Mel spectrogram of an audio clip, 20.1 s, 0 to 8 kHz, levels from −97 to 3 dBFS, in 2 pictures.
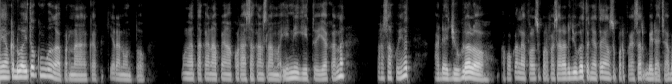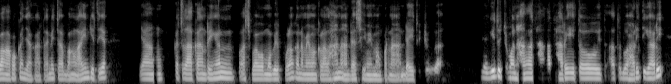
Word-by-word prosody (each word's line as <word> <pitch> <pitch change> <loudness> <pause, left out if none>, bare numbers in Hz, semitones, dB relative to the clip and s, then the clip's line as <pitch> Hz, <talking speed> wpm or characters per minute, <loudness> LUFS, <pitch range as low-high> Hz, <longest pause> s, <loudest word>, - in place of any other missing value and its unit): yang 165 -1 +4
ke-2 175 -1 +8
itu 235 +7 +5
aku 220 - -5
nggak 180 - +2
pernah 115 -1 -2
kepikiran 125 +1 -8
untuk 110 -2 -7 0.5
mengatakan 135 -1 -4
apa 125 +1 -3
yang 125 - -1
aku - - -6
rasakan 125 +2 -3
selama 120 -1 -2
ini, 150 +2 +2
gitu 130 -2 -4
ya, 130 +1 -1
karena 185 +10 +2 0.5
merasa 150 0 -5
aku 150 - -5
ingat, 215 +6 +4 0.4
ada 135 +1 +1
juga 130 +5 +6
loh 120 -4 +7 0.3
aku 130 - -10
kan 160 - -5
level 135 -1 -2
supervisor, 135 0 -2
ada 140 - +3
juga 155 +3 +5
ternyata 145 +1 -2
yang 145 -3 0
supervisor 130 0 -5
beda 130 -1 -1
cabang. 135 0 0
Aku - - -2
kan 150 -2 -4
Jakarta, 105 -3 -7
ini 135 - -3
cabang 115 - -3
lain, 130 +5 0
gitu 145 +3 -1
ya, - - -18 0.5
yang 130 -1 -1 0.3
kecelakaan 130 -2 -1
ringan 145 +2 +1
pas 125 - -5
bawa 125 -1 +1
mobil 125 +1 +1
pulang 140 +4 -1
karena 135 -3 -1
memang 125 0 0
kelelahan, 120 +5 -1
ada 115 -3 0
sih 125 +1 -6
memang, 115 -1 -1
pernah 110 -2 -4
ada - - -1
itu 115 - -6
juga. 390 +6 -7 0.7
Ya, - - -2
gitu, 180 +3 +7
cuman 150 -1 +2
hangat-hangat 140 +2 -2
hari 135 +3 +1
itu, 140 -1 +3
atau 140 0 -7
2 140 -1 0
hari, 150 - 0
3 145 -3 +2
hari 195 - +7
135 Hz, 210 wpm, -27 LUFS, 125-150 Hz, 0.7 s, ke-2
